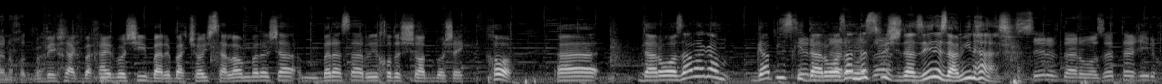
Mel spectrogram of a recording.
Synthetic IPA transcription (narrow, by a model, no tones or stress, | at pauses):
nʊbeʃak̚baxajɾbɔʃibaɾɪbat͡ʃɒʃsalɔmabɪɾasaɾujɪxʊd̪ɪʃːɔd̪̚bɔʃa | xo | d̪aɾwɔzamaɡam | ɡapiskɪd̪aɾwɔzanɪsfɪʃ̬d̪azeɾɪzaminɦasseɾfd̪aɾwɔzat̪aɣiɾ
